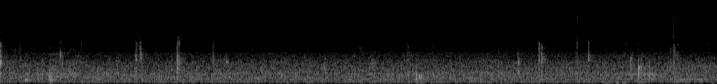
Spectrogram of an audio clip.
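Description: Close-miked chewing of roast chicken, with small irregular wet clicks and smacks from the mouth and from meat being pulled off the bone by hand.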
